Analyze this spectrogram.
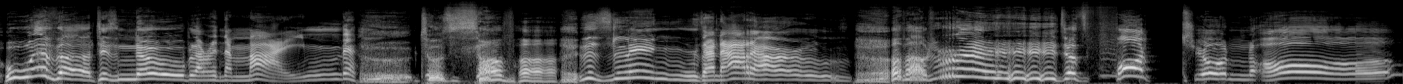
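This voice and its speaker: A pompous old ham actor. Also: male voice, very high-pitched, animated, extremely slow, gravelly, sharp tone, clean tone, dry recording, heavily acted. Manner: grandiose, theatrical, declaiming. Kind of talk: comedy radio sketch acting.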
